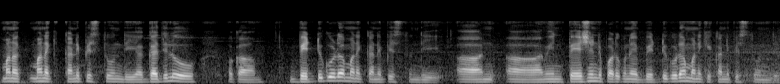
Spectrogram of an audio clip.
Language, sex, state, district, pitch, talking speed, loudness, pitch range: Telugu, male, Andhra Pradesh, Chittoor, 125 Hz, 140 wpm, -20 LUFS, 115-135 Hz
